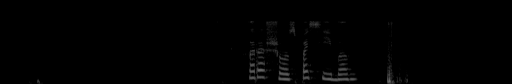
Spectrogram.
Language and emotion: Russian, positive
